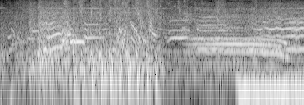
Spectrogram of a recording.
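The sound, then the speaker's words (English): Rapid, loud bursts of gunfire as gangsters shoot at a taxi and a man fires back from behind its door, a dense crackle lasting about a second and a half before a steadier sound takes over. “The car stops and Marino's men get out and fire at the taxi. Buster returns fire, using the taxi door as cover.”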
